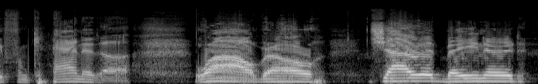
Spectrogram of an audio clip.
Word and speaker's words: Maynard: Jared Maynard. Maynard is how we pronounce the last name.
